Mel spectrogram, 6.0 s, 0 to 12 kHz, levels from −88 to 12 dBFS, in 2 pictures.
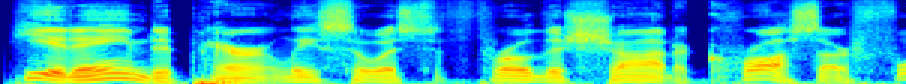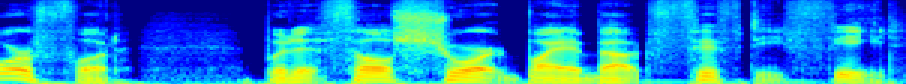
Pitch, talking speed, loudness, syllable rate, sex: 100 Hz, 220 wpm, -22 LUFS, 5.3 syllables/s, male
